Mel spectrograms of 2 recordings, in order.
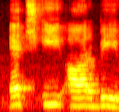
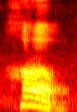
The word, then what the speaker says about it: herb: comes to Indian English, H-E-R-B will be pronounced herb, whereas in US it would rather be herb, where the H is not, it does not make the her sound.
